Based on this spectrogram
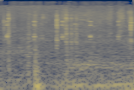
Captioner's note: car Engine Racing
